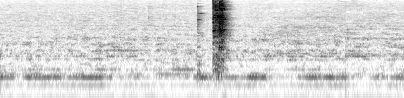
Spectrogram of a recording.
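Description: A utensil stirs fried eggs in a simmering curry in a pan with soft scraping and light clinks, including one sharp metallic clatter near the middle, over a steady low background hum.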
